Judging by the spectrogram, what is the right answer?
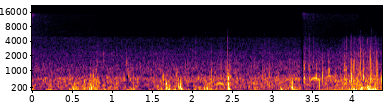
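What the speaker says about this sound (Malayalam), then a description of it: "നല്ല തണുത്ത കാറ്റ് വീശുന്നുണ്ട്" Cold wind blowing across the Kudajadri hilltop, gusty buffeting rumble against the microphone with irregular bursts, fairly close and steady throughout, no voices.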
